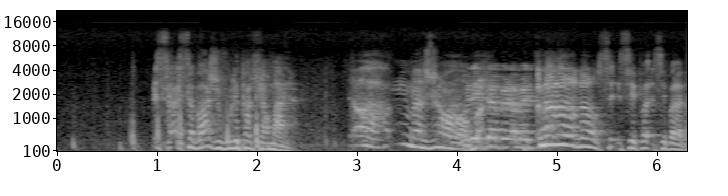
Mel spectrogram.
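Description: A young man shouts in distress close by.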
